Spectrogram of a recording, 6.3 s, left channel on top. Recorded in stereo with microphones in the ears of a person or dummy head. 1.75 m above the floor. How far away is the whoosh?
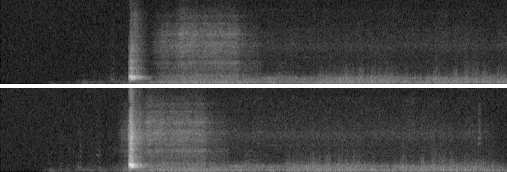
About 0.6 m.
